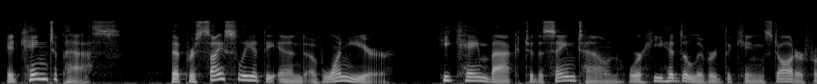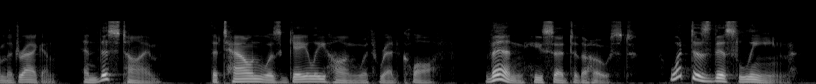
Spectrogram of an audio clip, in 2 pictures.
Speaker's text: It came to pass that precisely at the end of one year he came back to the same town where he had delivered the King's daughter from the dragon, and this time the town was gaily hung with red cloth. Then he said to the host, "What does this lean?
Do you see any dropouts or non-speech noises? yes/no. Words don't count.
no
